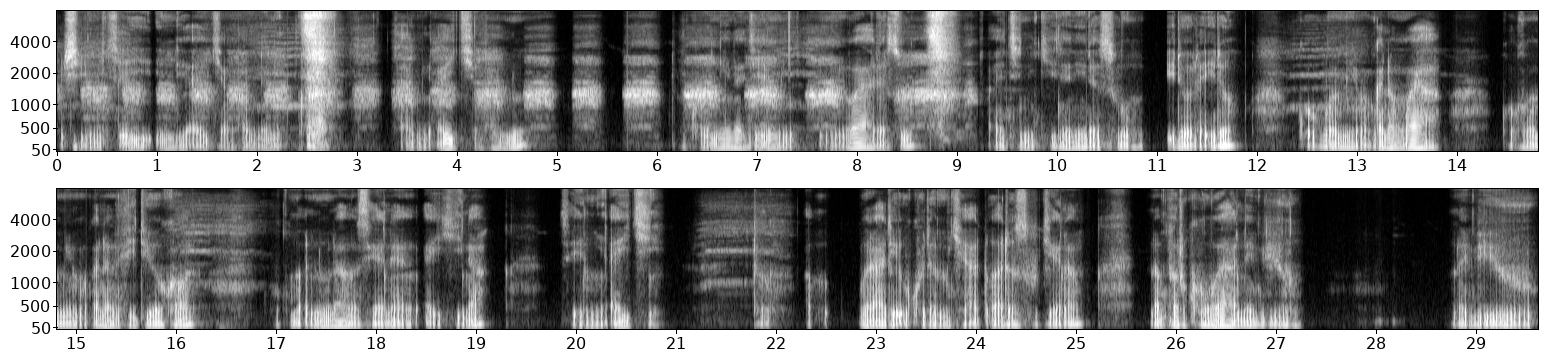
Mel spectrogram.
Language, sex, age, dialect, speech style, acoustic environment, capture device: Hausa, male, 25-34, Nigeria - Kano, happy; excited, people talking; construction, mobile / Linux / Chrome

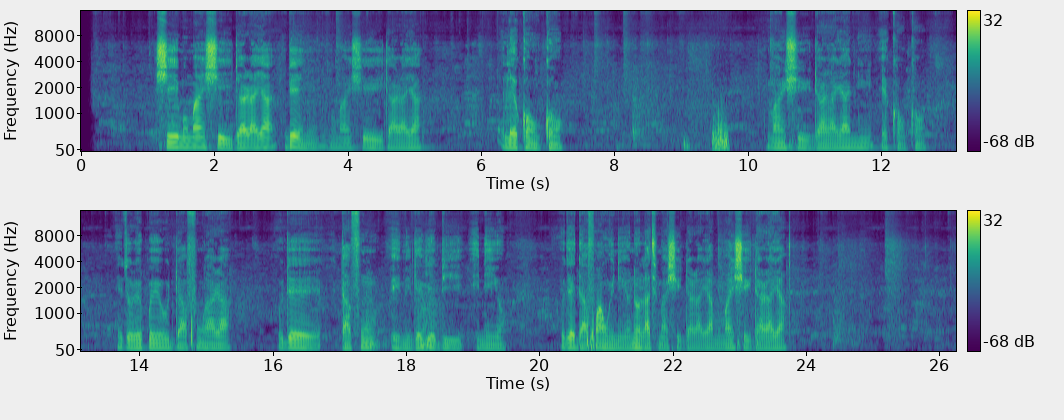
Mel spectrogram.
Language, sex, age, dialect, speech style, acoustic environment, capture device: Yoruba, male, 35-44, Nigeria - Nigerian Standard, happy; anxious; nervous; excited, people talking; construction; nature, mobile / Linux / Chrome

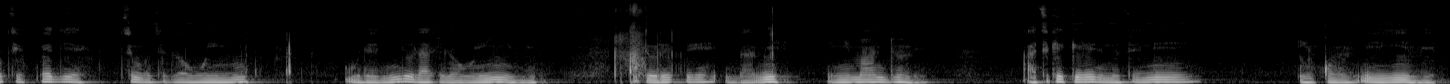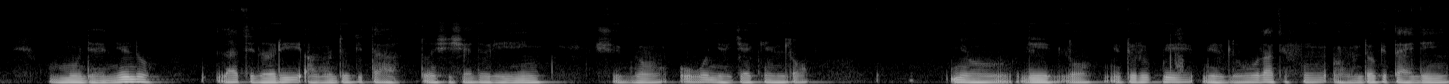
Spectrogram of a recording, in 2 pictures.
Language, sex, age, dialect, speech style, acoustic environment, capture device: Yoruba, male, 18-24, Nigeria - Ibadan, focused, nature, mobile / Linux / Chrome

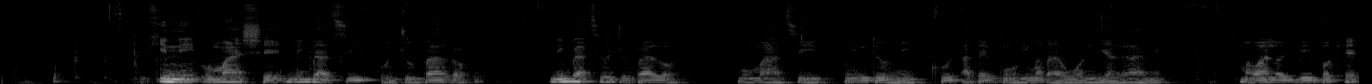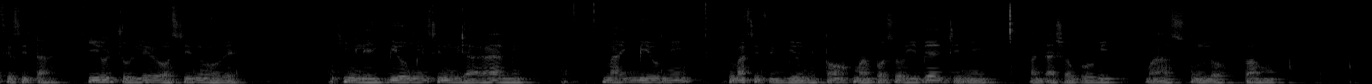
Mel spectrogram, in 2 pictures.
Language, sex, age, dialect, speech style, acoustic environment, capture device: Yoruba, male, 25-34, Nigeria - Nigerian Standard, relaxed, silence, desktop / Windows / Chrome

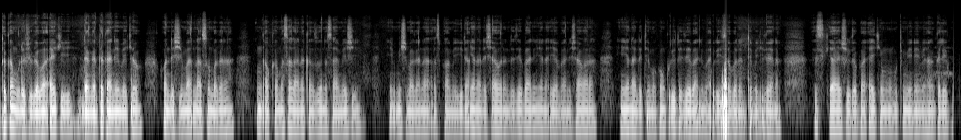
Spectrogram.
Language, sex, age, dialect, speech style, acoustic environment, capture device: Hausa, male, 25-34, Nigeria - Nigerian Standard, happy; anxious, nature; silence, mobile / macOS / Safari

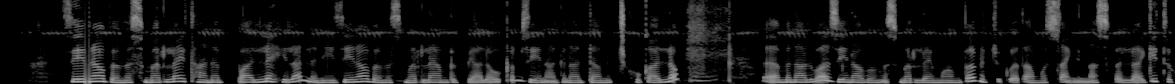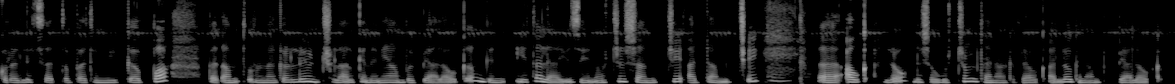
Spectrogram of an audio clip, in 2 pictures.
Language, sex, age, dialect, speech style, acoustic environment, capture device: Amharic, female, 25-34, Ethiopia - Addis Ababa, happy; stressed; focused; relaxed, people talking, mobile / Linux / Chrome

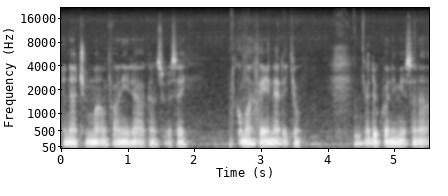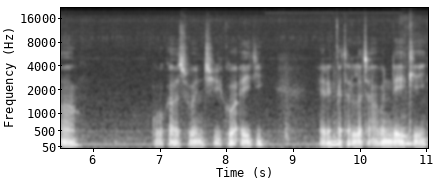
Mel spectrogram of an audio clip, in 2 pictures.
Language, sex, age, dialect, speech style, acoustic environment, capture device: Hausa, male, 25-34, Nigeria - Nigerian Standard, happy; focused; relaxed; excited, silence, mobile / Linux / Chrome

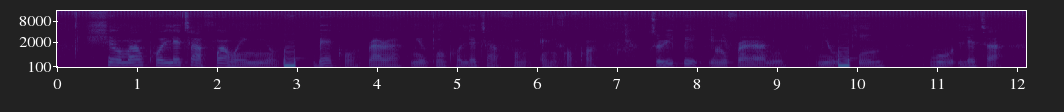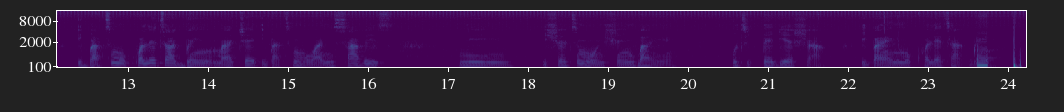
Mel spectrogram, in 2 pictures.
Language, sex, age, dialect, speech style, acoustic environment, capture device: Yoruba, male, 25-34, Nigeria - Lagos Yoruba, relaxed, nature, mobile / macOS / Safari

